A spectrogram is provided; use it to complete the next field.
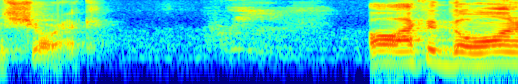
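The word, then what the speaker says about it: Shorrock: it was fry uh glenn sharok of a little rubber band it's glenn shorick oh i could go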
